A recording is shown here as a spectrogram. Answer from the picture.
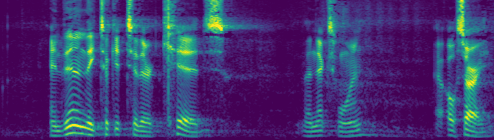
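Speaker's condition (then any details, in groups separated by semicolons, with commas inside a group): No condition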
